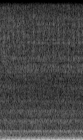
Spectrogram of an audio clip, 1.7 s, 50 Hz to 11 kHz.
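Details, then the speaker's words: Alesis M1 Active MK2 powered speaker playing a 40 Hz test tone: steady low bass with a breathy, fluttering airy buzz from an air leak in the cabinet, so the ports cannot work properly. "can you hear that sort of Airy buzzing sound yeah there's a leak there's an air leak in these speakers"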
